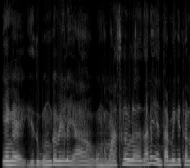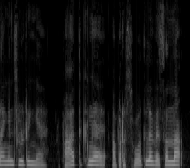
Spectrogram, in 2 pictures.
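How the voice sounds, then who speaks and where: A woman voicing a quick-tempered cartoon wife. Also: medium pitch, steady tone, dry recording, muffled recording, lightly acted. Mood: huffy. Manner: huffy, sharp-tongued. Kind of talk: cartoon voice acting.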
